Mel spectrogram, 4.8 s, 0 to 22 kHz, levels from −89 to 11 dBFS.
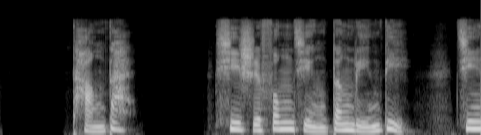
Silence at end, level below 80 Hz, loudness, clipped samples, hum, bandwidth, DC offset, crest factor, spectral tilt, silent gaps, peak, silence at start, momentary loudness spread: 0 s; -46 dBFS; -15 LUFS; under 0.1%; none; 12 kHz; under 0.1%; 14 dB; -5 dB/octave; 1.51-2.03 s; -2 dBFS; 0.75 s; 7 LU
